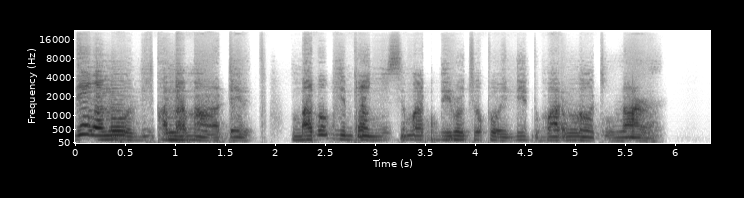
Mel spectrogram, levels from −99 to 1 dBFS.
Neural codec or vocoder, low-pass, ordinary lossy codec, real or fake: codec, 44.1 kHz, 0.9 kbps, DAC; none; none; fake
